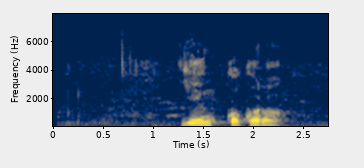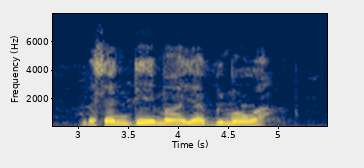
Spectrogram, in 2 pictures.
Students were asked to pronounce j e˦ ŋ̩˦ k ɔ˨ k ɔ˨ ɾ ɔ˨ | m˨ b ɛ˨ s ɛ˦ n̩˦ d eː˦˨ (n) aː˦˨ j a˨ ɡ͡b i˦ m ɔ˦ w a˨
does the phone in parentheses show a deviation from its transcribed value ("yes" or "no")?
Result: yes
